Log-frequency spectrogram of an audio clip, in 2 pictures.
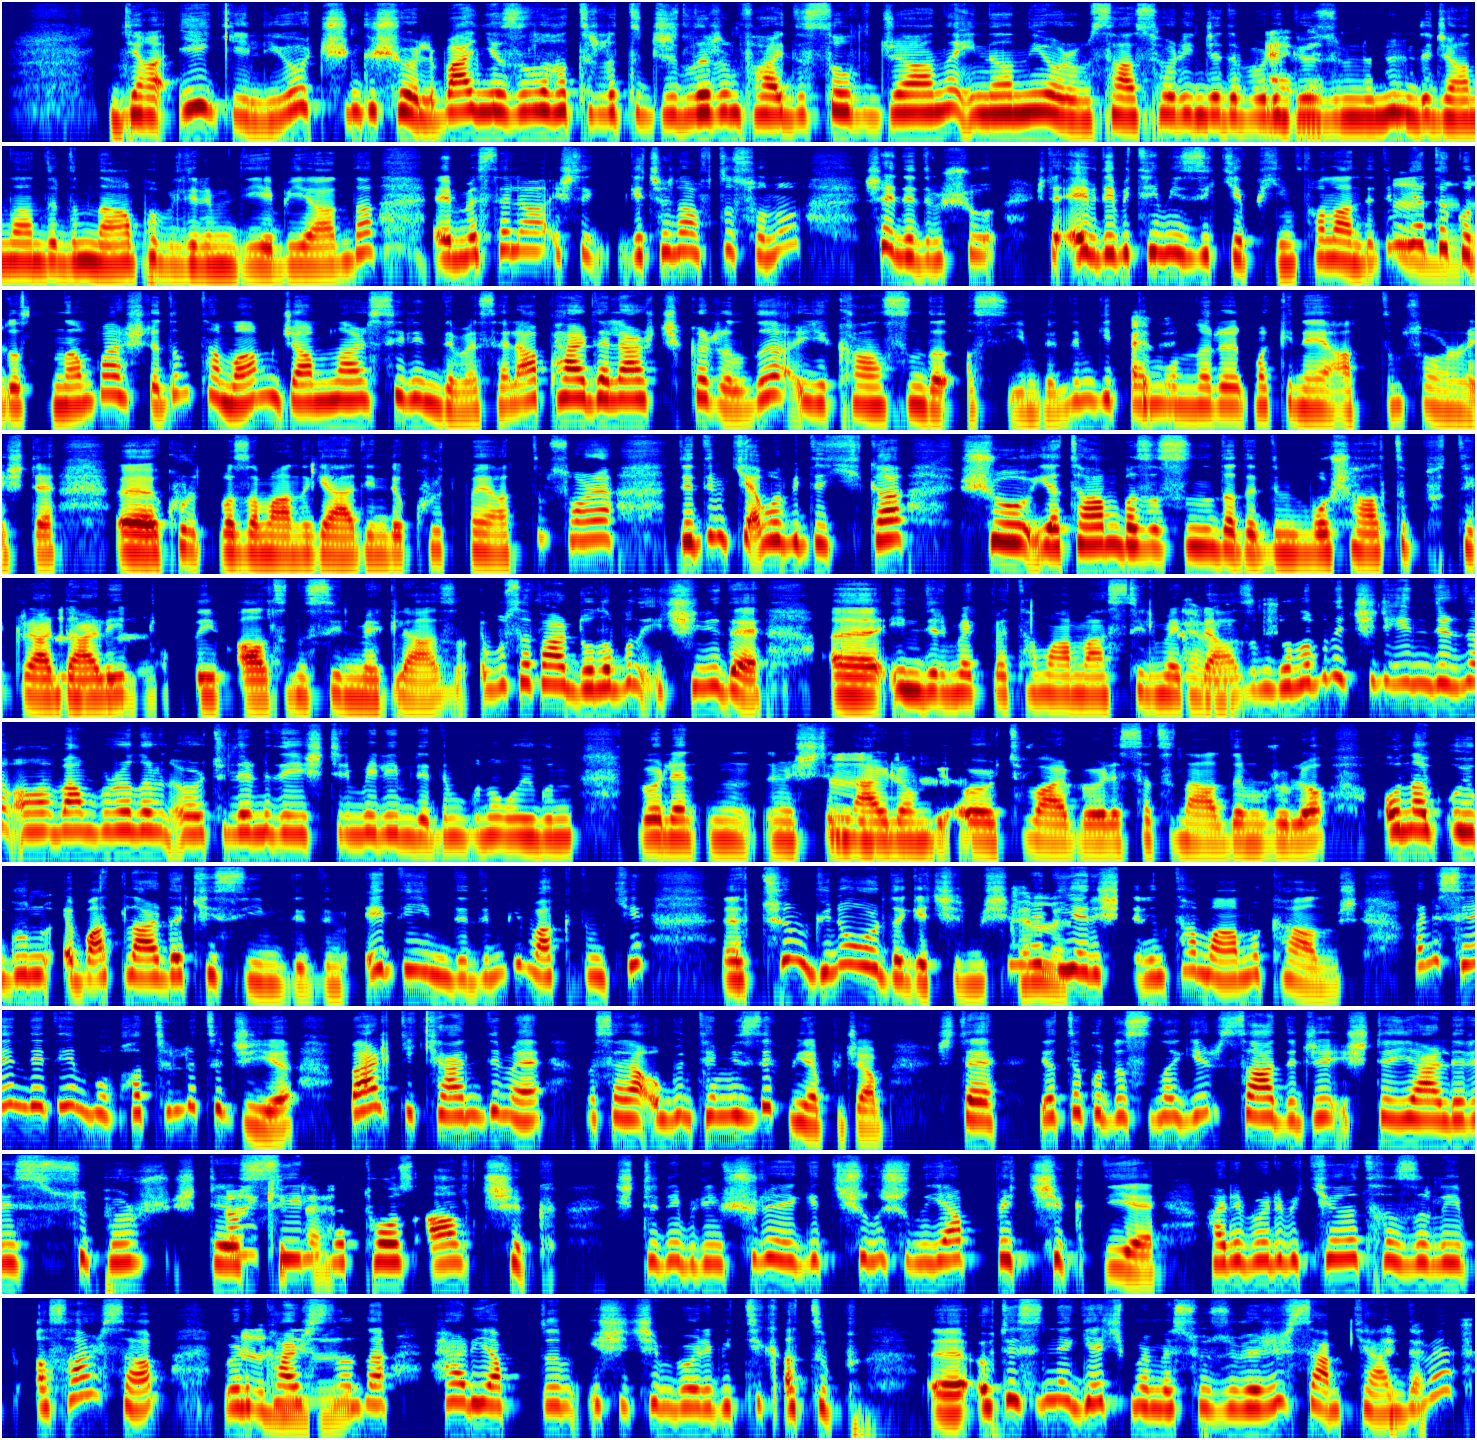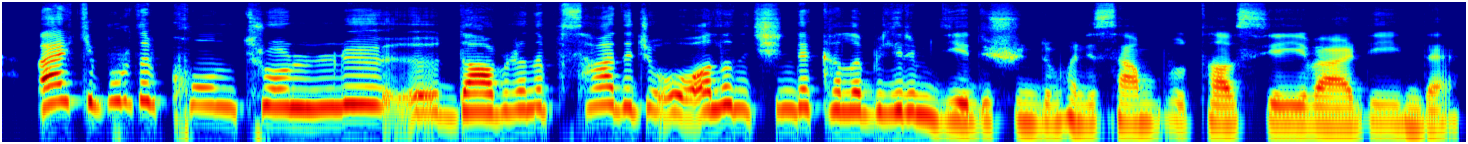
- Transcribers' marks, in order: tapping; other background noise; unintelligible speech
- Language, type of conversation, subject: Turkish, advice, Mükemmeliyetçilik yüzünden ertelemeyi ve bununla birlikte gelen suçluluk duygusunu nasıl yaşıyorsunuz?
